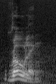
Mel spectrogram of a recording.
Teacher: So the emphasis is on roll, We don't emphasise ing endings in English, because it's irrelevant to the meaning. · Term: feminine rhymes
